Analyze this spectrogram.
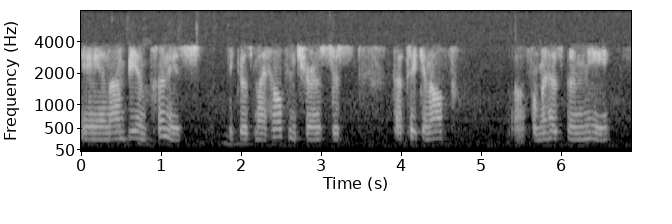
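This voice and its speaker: A woman talks at a moderate pace in a very deep, low voice with monotone, flat intonation. Noticeable background noise runs behind her. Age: 70s. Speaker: caller, home caregiver for her mother. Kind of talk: caller question. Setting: phone call. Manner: halting.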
